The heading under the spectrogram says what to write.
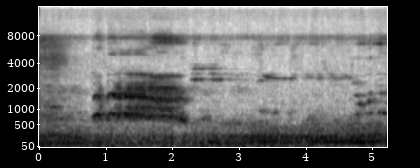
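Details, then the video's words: Hens eating rice and fighting over the food: one drawn-out, harmonic squawk rising then falling, followed by softer scattered clucks, all over a heavy low rumbling background noise. "Natural sound of Hen"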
